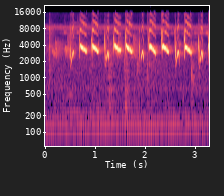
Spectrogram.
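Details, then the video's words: Young cinereous tit in persistent song, meant to make lazy birds sing: a steady run of clear two-part whistled notes, a bright high note dropping to a lower one, repeated about twice per second. "SUARA yang PALING DI SUKAI BURUNG GELATIK"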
